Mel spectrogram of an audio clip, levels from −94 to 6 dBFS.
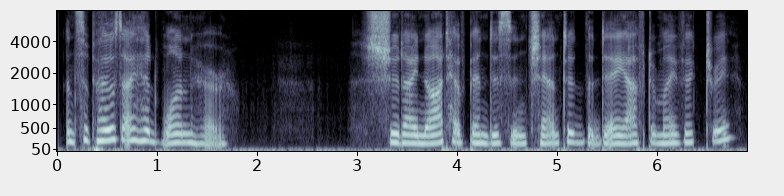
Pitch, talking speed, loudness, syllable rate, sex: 190 Hz, 150 wpm, -16 LUFS, 4.7 syllables/s, female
